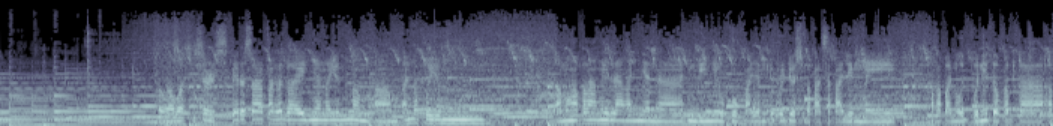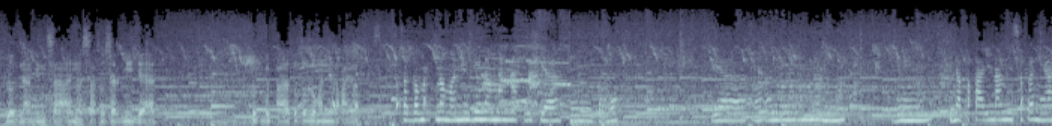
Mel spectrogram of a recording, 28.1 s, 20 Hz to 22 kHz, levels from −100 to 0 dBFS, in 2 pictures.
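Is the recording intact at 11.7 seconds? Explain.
No, not quite. At 11.7 seconds you're right at the tail end of a run of periodic USB or driver dropouts that starts around 5.79 s and ends near 11.72 s. Something on the system is stalling the USB bus or audio driver every 0.99 s, and each time around ten milliseconds of audio simply gets skipped. That's about seven losses in all, heard as a steady string of ticks or pops about once a second.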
